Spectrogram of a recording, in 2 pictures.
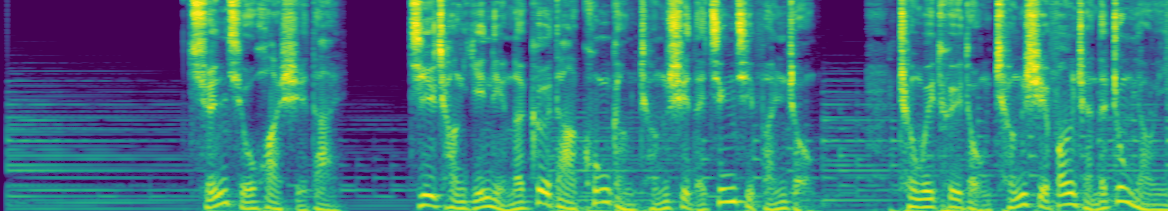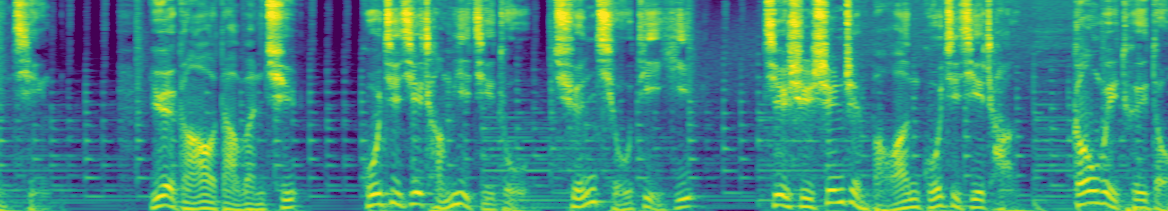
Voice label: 男 科技感 全球化时代

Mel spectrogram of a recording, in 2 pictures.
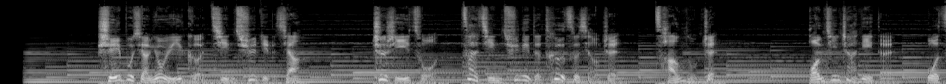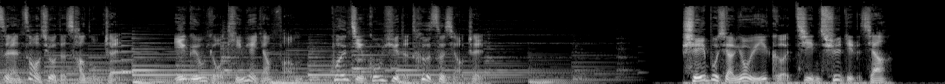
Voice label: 男 文旅 藏龙镇; 文旅配音

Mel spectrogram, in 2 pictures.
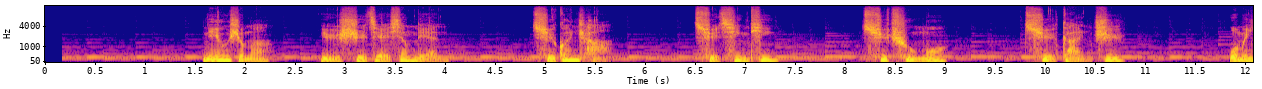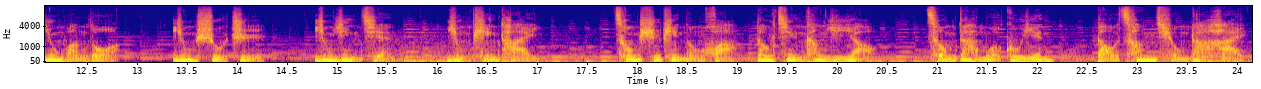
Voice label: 男 大音 科技 数智化浪潮

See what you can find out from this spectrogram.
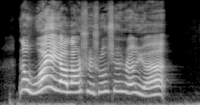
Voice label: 对口男真童 邮递员

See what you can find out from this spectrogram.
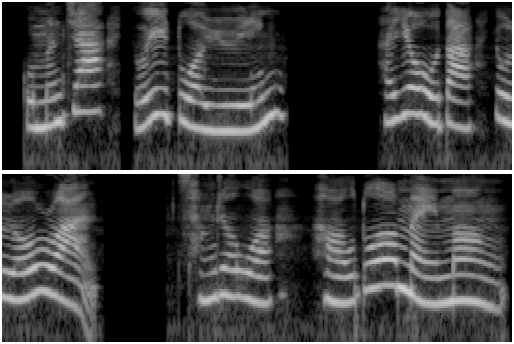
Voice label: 真男童; WEY; 真童配音

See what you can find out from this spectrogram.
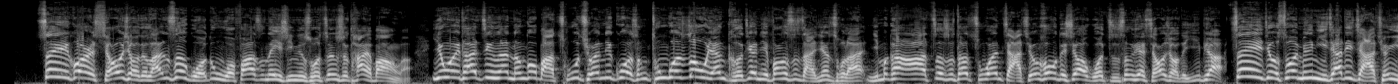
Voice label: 东北方言 男 东北话 直播; 方言配音

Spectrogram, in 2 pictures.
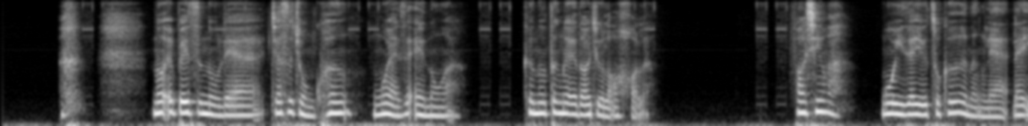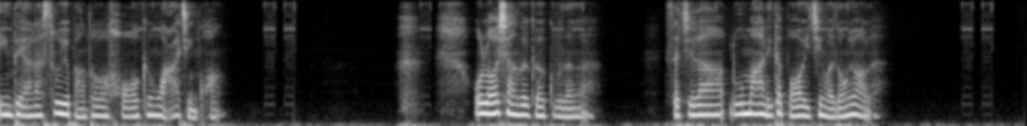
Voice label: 上海方言 女 上海话; 模仿马伊琍上海话

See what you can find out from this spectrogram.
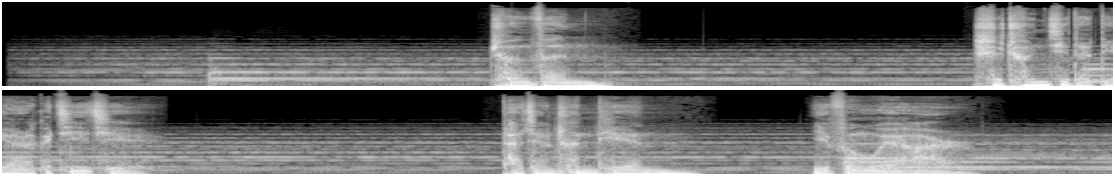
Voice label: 男 素人旁白 节气 春分; 文旅配音; 文旅节气样音

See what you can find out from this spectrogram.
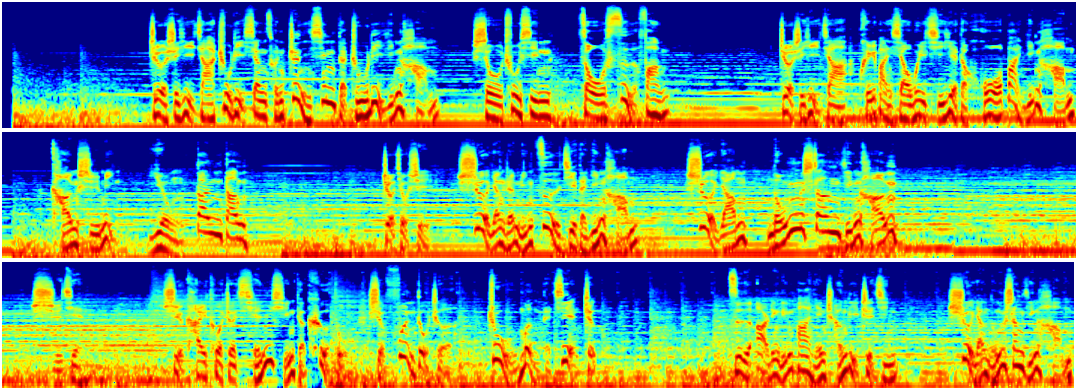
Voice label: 男 宣传片; 银行宣传样音; 射阳农商银行宣传片

